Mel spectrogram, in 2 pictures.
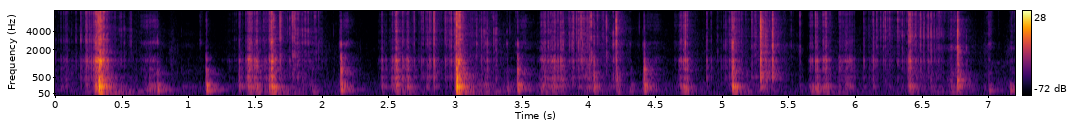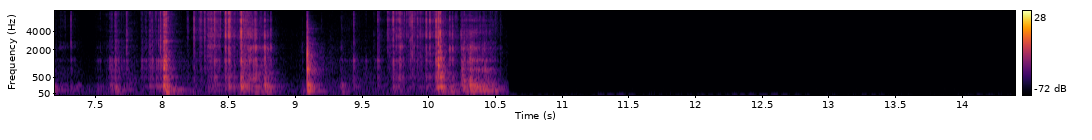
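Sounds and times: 
chisel splintering wood in construction: 0.0s - 10.5s.

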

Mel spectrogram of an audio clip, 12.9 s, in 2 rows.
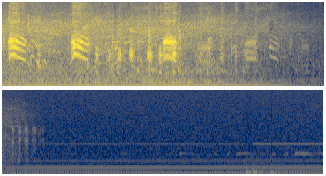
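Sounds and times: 
Asian darter and water birds calling: 0.0s - 5.7s.

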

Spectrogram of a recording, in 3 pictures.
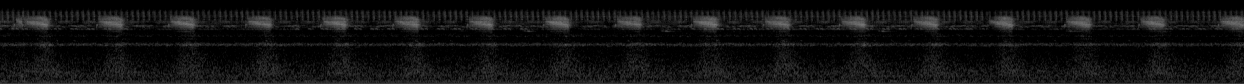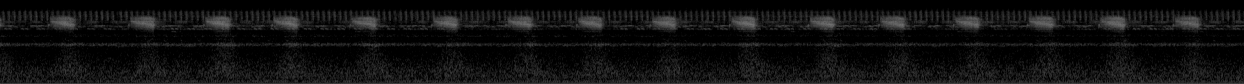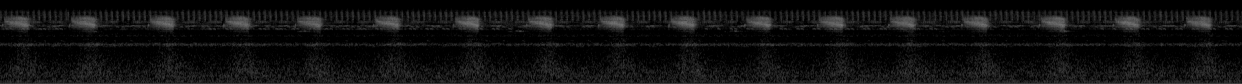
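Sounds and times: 
insects in tropical rainforest in Central Africa Republic: 0.0s - 37.3s.

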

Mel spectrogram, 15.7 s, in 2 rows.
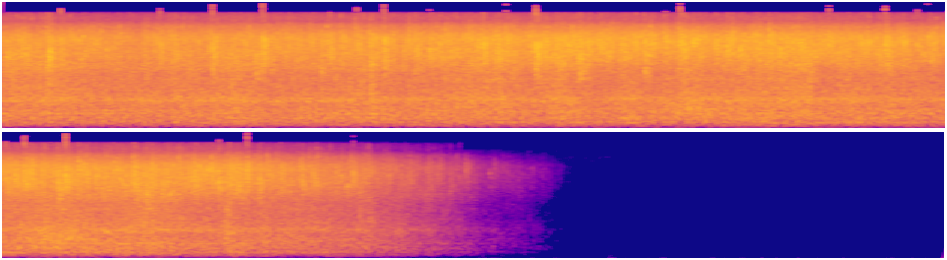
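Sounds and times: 
rain on a corrugated iron shed roof: 0.0s - 12.2s.

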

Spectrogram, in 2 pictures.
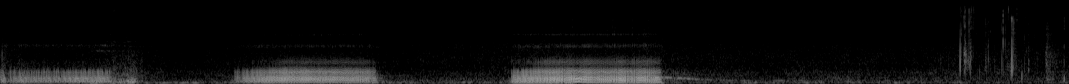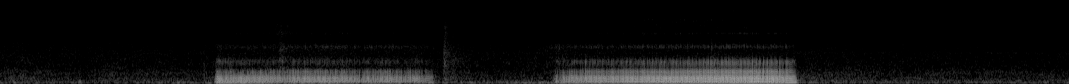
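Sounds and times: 
male tom cat growling: 0.0s - 1.4s, 2.3s - 3.8s, 5.1s - 7.3s, 12.8s - 15.1s, 16.2s - 18.7s.

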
